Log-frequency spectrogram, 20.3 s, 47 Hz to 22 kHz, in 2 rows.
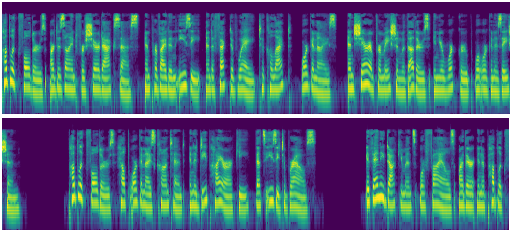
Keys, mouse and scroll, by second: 16.4-16.7 scroll down 1.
